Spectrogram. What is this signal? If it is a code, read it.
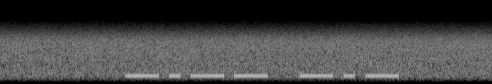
Morse code, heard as a keyed tone, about 11 wpm, 400 Hz, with radio hiss. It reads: YK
